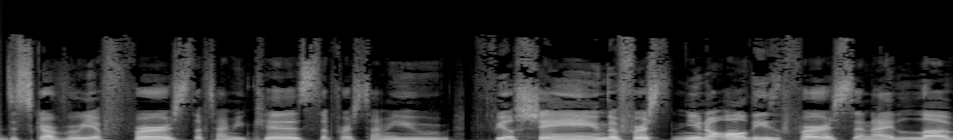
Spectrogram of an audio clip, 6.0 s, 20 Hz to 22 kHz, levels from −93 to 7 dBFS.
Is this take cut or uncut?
cut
